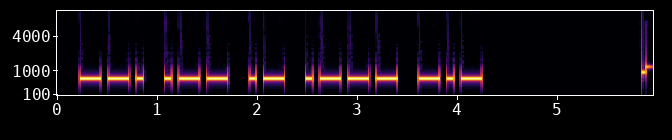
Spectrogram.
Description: Morse code, heard as a keyed tone, about 17 wpm, 690 Hz. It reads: GWAJK
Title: Code Groups - 5 Letter:Numbers - 17wpm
